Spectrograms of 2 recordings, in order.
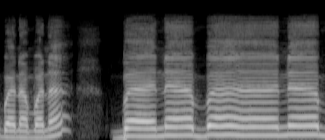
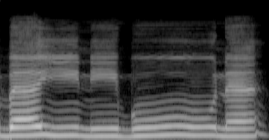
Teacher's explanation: Irama yang pertama ujungnya adalah datar nah Irama yang kedua adalah turun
